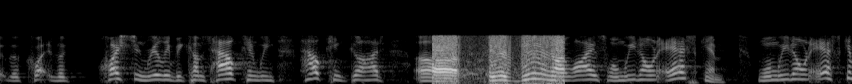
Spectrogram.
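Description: From 4.33 to 5.64 s, just after "we how can god" and before "lives when we don't", the speech turns harsh and gritty, with levels jumping oddly and hiss in the gaps. This is mu-law and A-law mixed up: telephone audio coded as A-law G.711 was decoded as mu-law, scrambling sample levels.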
